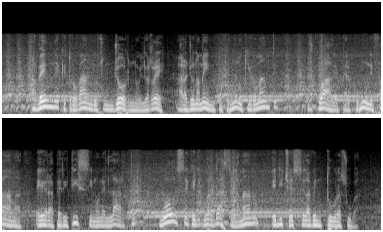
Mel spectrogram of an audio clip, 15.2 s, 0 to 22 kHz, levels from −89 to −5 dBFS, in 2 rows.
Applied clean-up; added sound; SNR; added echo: none; Race car, auto racing / Accelerating, revving, vroom; 9 dB; none.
